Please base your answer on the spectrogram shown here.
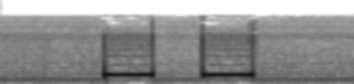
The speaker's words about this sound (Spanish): Se me cortó la llamada, infortunadamente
